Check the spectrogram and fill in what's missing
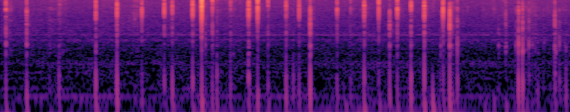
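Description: Long nails tap and scratch the lid and rim of a small round clear plastic tub with a lid, full of bubbly slime. A quick, irregular run of short, dry, bright clicks sounds over faint scratching. Each click stops at once above a quiet low hum.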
